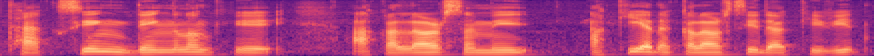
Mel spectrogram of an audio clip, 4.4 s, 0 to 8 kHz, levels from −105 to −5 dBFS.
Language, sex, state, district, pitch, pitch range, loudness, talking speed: Karbi, male, Assam, Karbi Anglong, 110 Hz, 110-115 Hz, -19 LUFS, 190 wpm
